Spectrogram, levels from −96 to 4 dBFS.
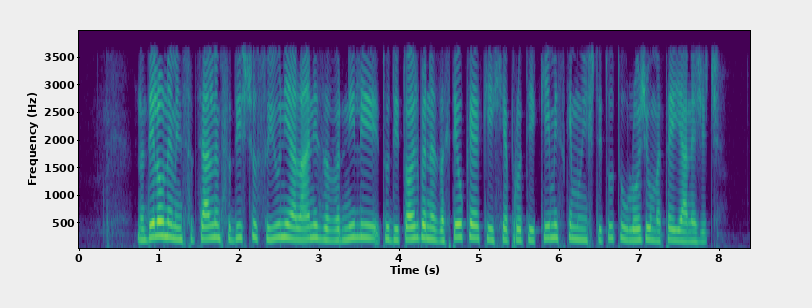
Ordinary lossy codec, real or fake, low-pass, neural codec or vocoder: none; real; 3.6 kHz; none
